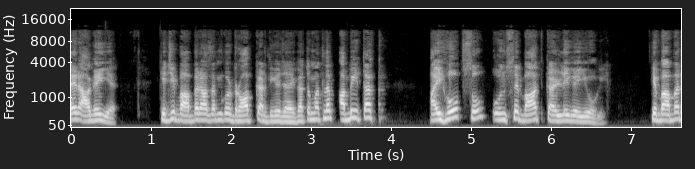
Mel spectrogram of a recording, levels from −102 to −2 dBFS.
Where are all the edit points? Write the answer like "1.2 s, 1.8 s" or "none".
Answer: none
